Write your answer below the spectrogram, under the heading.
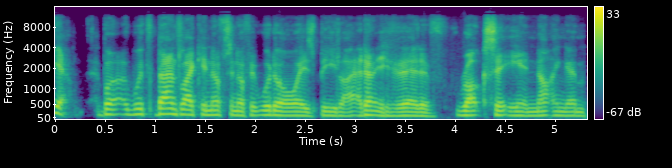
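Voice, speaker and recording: A man speaks at a fairly quick pace with an English Midlands accent. His pitch sits in the medium range and rises and falls in an ordinary way. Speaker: bass player and podcaster. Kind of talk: casual interview chat. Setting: video call across the Atlantic.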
